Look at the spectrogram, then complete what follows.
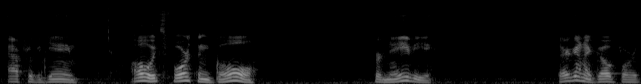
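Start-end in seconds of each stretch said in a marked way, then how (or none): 1.3-6.1 excited. Real, not acted. Sudden big moment in game.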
